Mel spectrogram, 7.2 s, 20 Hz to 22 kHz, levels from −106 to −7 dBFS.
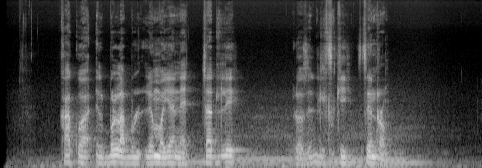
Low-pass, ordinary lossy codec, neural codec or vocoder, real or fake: none; none; vocoder, 44.1 kHz, 128 mel bands every 512 samples, BigVGAN v2; fake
